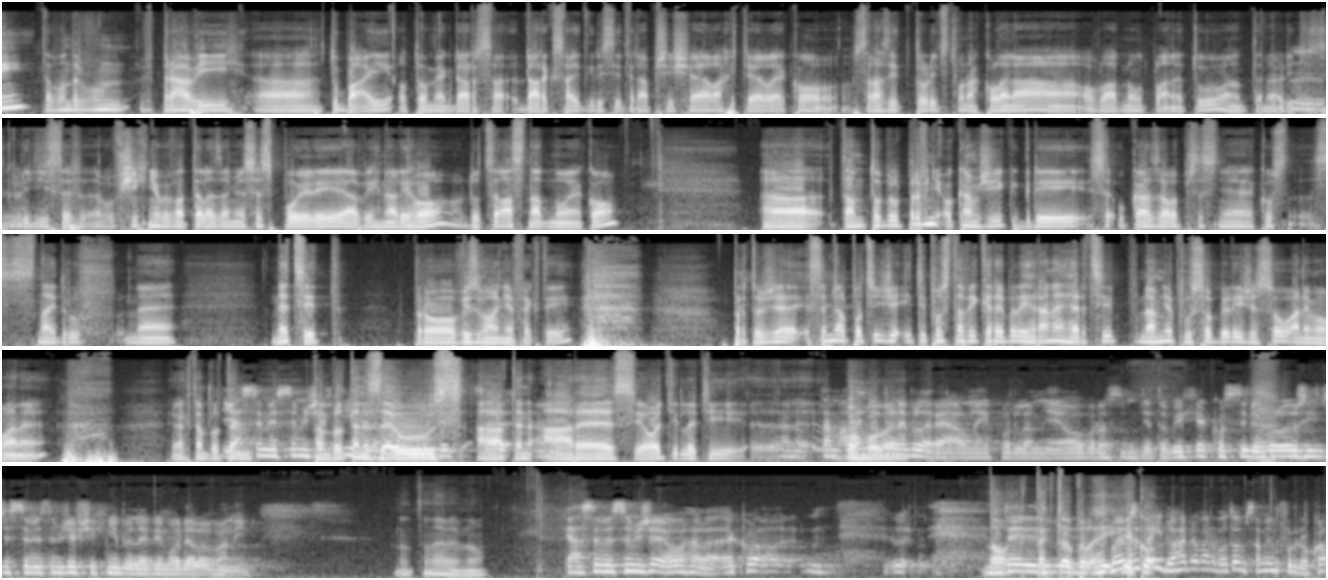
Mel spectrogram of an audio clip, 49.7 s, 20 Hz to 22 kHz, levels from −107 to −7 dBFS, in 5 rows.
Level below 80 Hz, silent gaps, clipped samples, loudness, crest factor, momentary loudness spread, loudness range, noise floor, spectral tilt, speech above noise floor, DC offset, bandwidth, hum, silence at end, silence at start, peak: -32 dBFS; none; under 0.1%; -18 LUFS; 16 dB; 13 LU; 7 LU; -52 dBFS; -4.5 dB/octave; 34 dB; under 0.1%; over 20 kHz; none; 0 s; 0 s; -2 dBFS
